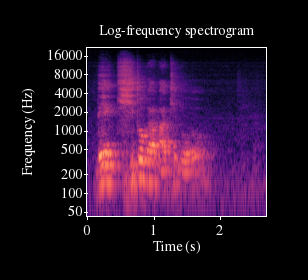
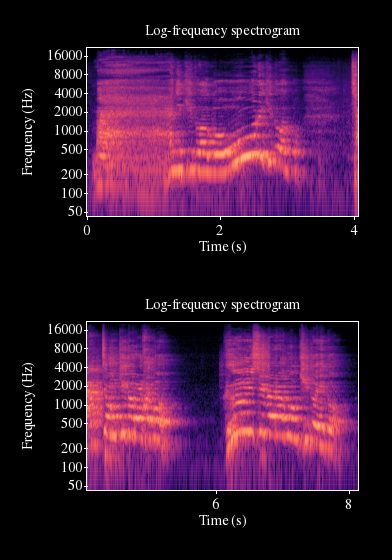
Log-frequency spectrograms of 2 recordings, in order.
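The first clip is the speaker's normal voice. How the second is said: rising, impassioned sermon build, slowing on each phrase; fervent preaching; 10 semitones higher, 5 dB louder, slower than usual. Acted. Preacher pressing the congregation about unanswered prayer, impassioned. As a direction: preach it higher and louder, pressing every clause.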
